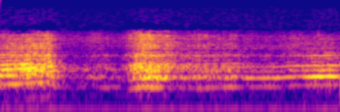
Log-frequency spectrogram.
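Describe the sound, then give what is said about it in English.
A jeep engine revs up in two loud surges, then settles into a steady, droning run as it pulls away in Africa, with no voices over it. “Jump in this jeep. I can't get away from this place fast enough.”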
